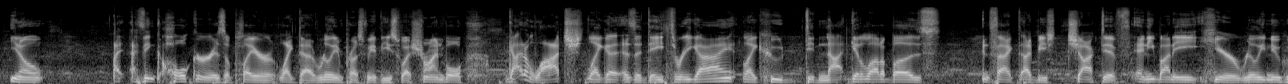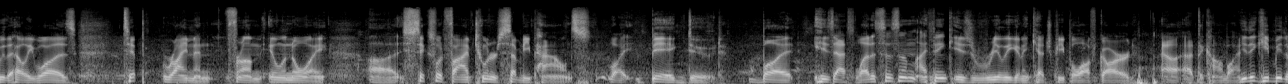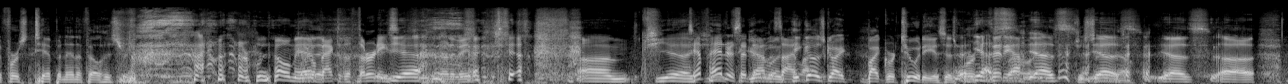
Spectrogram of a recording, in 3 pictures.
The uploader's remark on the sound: live from radio row at the NFL Combine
